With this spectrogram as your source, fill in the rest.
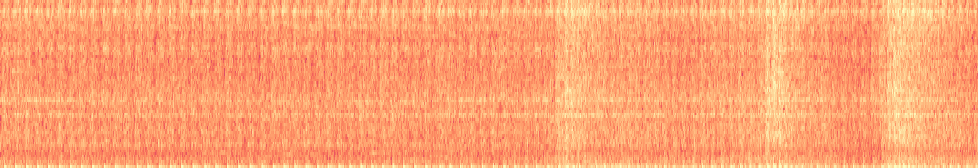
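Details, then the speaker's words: Yamaha Vega R after a piston ring replacement for heavy white smoke, test-run with the exhaust not yet fitted. Open-pipe single thumps at a quick, even idle with a few throttle blips; smooth, with no rough noises. "Mesinnya sekarang sudah halus, tinggal menunggu sampai putaran idle-nya stabil. Tidak ada lagi suara-suara kasar."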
